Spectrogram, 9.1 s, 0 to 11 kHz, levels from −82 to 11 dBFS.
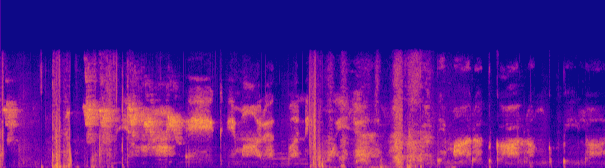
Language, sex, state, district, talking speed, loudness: Hindi, female, Rajasthan, Jaipur, 75 wpm, -15 LUFS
